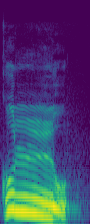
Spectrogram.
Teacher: اور یاد رکھیے کاف کی ادائیگی ہمیشہ زبان کی جڑ تالو کے سخت حصے سے ہوتی ہے، اور لام کا مخرج جو یہ بھی بتا دیتے ہیں، زبان کا کنارہ ضاحک سے ثنائے تک کے مسوڑے، یہ لام کا مخرج آپ نے یاد رکھنا ہے، ٹھیک ہے۔ اچھا، اب یہاں کاف جو ادا کریں گے، باریک ادا کریں گے، اور ہونٹ گول ہو جائیں گے دونوں میں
